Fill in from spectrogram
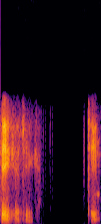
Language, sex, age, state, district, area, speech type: Hindi, male, 18-30, Madhya Pradesh, Betul, urban, conversation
